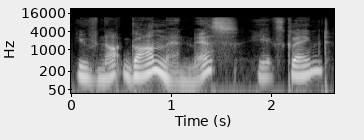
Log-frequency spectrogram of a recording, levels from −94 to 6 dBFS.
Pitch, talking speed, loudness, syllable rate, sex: 145 Hz, 160 wpm, -16 LUFS, 4.1 syllables/s, male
